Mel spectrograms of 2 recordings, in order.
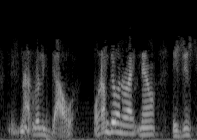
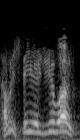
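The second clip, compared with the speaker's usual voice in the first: pitched-up urgent questions, loud at the end; frantic offer; 8 semitones higher, 4 dB louder than usual. Retold or imitated. Panicked driver pleading to pay for the car, pitched up. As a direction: plead to settle it fast.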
